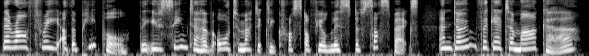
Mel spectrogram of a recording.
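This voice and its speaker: Woman playing a bold high-pitched young salesgirl. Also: sing-song, normal speed, few pauses, no room sound, clean studio sound. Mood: challenging, indignant. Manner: blunt, challenging. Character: bold, outspoken young salesgirl, loyal and challenging.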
